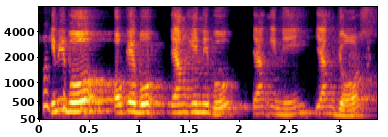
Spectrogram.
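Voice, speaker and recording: A man's voice: high voice, moderate pace. An Indonesian man tutoring a class online in a casual, informal way, reassuring and often repeating himself. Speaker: online exam-prep tutor and schoolteacher. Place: at a school, nearly alone.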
